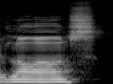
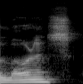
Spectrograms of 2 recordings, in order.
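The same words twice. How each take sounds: First: The name is pronounced the French way. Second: The name is pronounced the English way. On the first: This is the correct native form of the name. "she's a French girl, Lawrence is how you say it" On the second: The speakers were too unsophisticated to say it properly. "we called her Lawrence because we are, you know, unsophisticated Scotsmen"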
